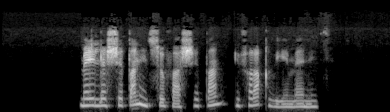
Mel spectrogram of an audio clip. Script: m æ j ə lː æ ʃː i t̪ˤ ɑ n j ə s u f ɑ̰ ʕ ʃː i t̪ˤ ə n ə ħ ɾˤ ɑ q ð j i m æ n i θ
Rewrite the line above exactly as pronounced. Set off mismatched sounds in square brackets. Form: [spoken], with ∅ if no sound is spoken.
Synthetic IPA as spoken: m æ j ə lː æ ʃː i t̪ˤ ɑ n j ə s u f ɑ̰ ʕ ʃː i t̪ˤ [ɑ] n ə [f] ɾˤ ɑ q ð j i m æ n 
